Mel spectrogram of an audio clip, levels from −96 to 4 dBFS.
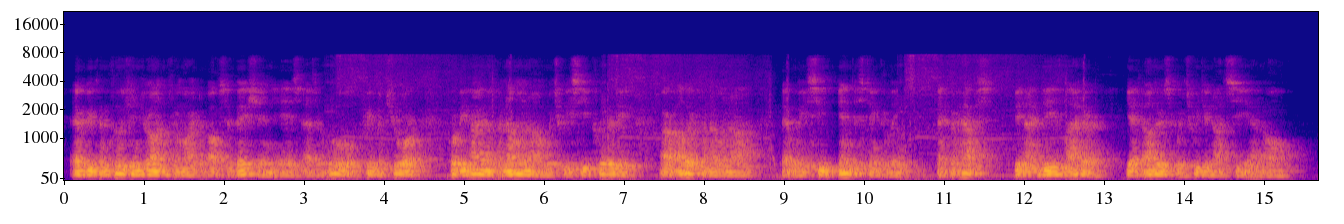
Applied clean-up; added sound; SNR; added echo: neural separator model SepFormer DNS4.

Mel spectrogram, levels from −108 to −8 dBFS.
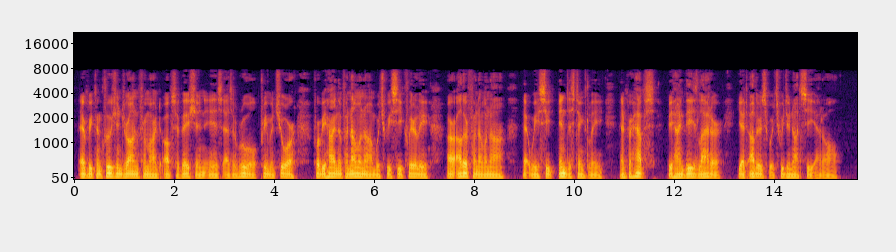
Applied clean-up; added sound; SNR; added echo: none; none; none; none.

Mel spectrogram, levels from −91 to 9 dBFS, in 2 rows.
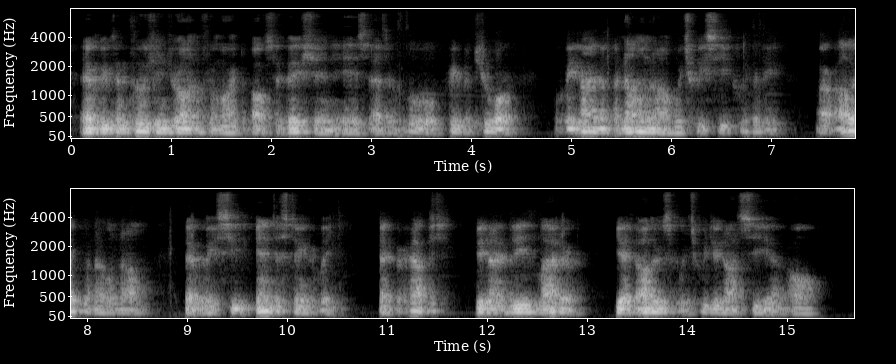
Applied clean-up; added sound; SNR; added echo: neural mask model DeepFilterNet 3.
